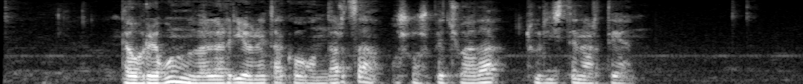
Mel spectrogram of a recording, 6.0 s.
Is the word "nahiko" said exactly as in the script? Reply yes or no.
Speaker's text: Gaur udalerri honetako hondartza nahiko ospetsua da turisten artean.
no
